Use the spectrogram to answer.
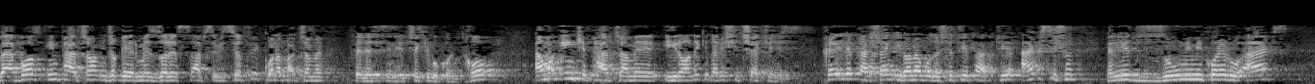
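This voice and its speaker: At a fairly quick pace, a man talks at a high pitch with ordinary pitch variation amid noticeable background noise and audible room echo. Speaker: lecturer. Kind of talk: lecture. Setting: stage with audience.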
